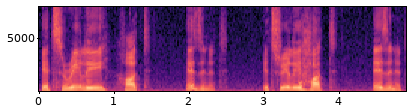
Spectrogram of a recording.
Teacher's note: falling intonation, meaning the voice goes down when we know the answer and are just asking for agreement · So I'm not raising my voice in the question tag here. I just want you to agree with what I say.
